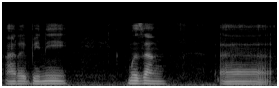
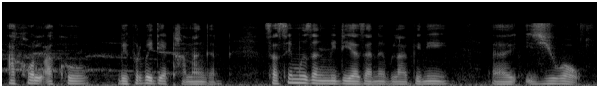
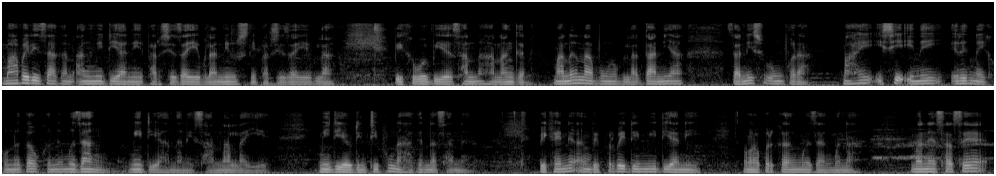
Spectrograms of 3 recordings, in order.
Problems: constant background noise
